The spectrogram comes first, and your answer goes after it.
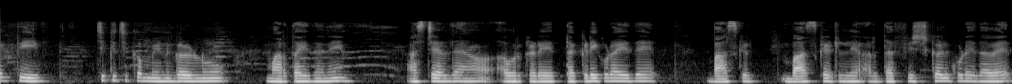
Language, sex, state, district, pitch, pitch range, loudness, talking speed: Kannada, male, Karnataka, Bellary, 145 Hz, 135-150 Hz, -18 LUFS, 140 wpm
